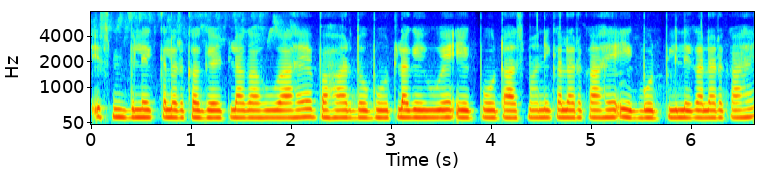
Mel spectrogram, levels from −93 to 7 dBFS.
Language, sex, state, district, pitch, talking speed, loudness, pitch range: Hindi, female, Bihar, Begusarai, 195 Hz, 235 wpm, -14 LUFS, 190-195 Hz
